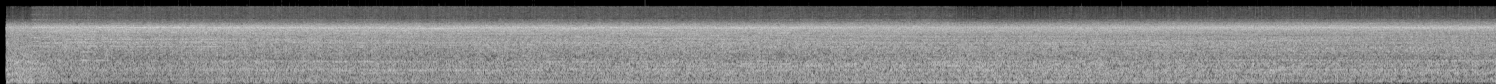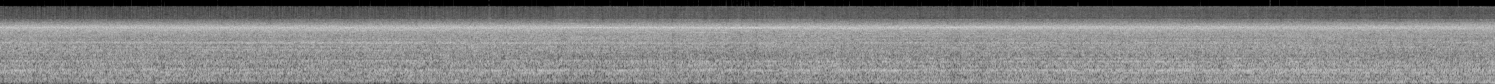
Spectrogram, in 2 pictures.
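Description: Homemade band sawmill ripping a mahogany log lengthwise, the saw running loud and steady with a high whine over the machine's hum.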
